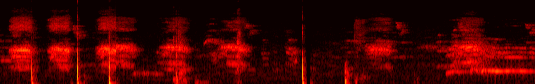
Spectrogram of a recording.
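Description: Birds calling outdoors: a run of about seven short calls, the last one near the end drawn out longer. A few sharp clicks fall between the calls.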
